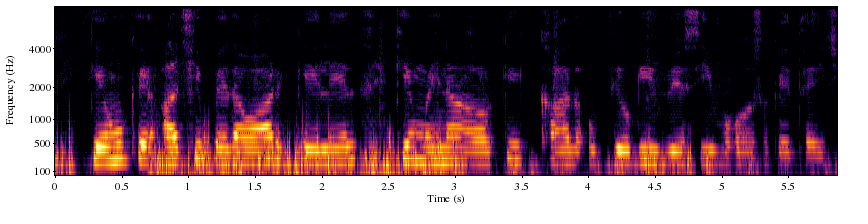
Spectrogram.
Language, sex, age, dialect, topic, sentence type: Maithili, female, 18-24, Southern/Standard, agriculture, question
